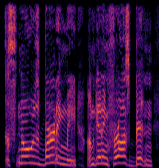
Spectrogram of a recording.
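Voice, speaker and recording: A woman's voice: sits high, moderate pace, a bit bright, dry recording, studio quality, pitched above the performer's own voice. Woman voicing a whining cowardly man. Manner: whining, pleading, yelping.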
